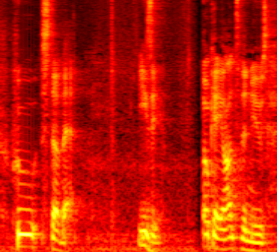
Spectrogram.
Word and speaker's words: Hustvedt: really start this week some clarity on the pronunciation of my last name cuz some people are still confused by it so it breaks down like this three syllables who stet easy okay on to the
